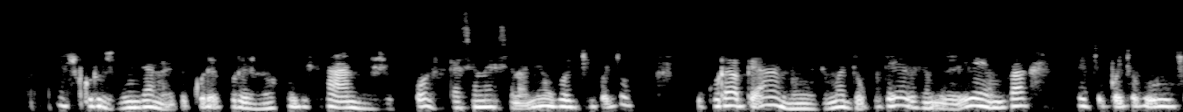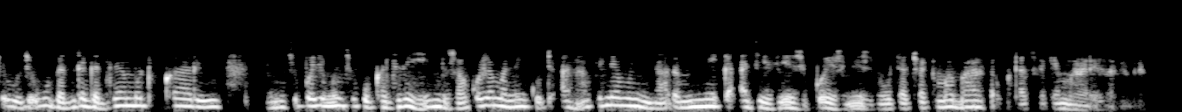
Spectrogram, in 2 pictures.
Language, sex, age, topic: Ndau, male, 18-24, education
